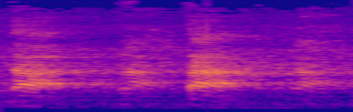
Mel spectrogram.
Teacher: দালের উচ্চারণ হয় জিহ্বার অগ্রভাগ, সামনের উপরে দাঁতের গোড়া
